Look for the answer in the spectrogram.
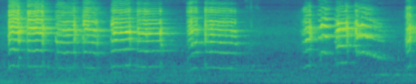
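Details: Young parrot calling in strings of harsh, buzzy squawks, several bursts close together, then a short pause before more rapid calls resume indoors.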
